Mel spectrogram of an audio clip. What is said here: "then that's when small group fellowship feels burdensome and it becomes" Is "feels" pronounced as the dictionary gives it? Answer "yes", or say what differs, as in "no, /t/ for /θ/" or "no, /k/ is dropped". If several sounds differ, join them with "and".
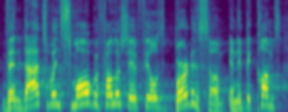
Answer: yes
